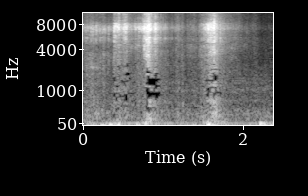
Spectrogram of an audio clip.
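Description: Thin plastic wrapping crinkling as it is handled, in three short bursts.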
